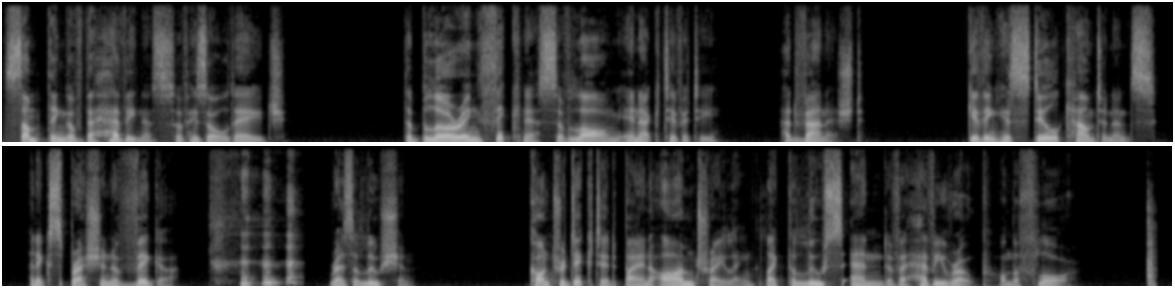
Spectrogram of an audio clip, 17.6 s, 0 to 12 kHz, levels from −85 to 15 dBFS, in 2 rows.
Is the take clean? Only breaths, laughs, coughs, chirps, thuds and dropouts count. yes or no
no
